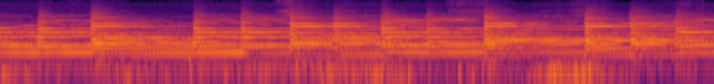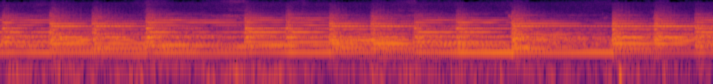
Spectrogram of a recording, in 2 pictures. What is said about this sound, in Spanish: Y mientras tanto vamos a escuchar un nuevo toque de campanas, en esta ocasión el toque de Tente Nube.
